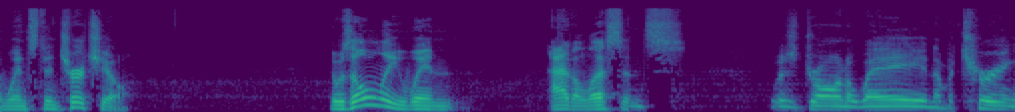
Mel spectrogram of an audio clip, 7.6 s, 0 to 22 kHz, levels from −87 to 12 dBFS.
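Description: Speech turns hollow and phasey from 4.70 s to the end at 7.62 s: channel delay (comb filtering), one channel lagging around 5 ms, notching from near 100 Hz, fixed rather than sweeping like flanging.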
